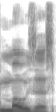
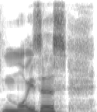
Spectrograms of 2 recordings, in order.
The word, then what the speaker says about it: Moises: I think it's Moises I always want to say Moses but it's not spelled like that it's Moises anyways you can upload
